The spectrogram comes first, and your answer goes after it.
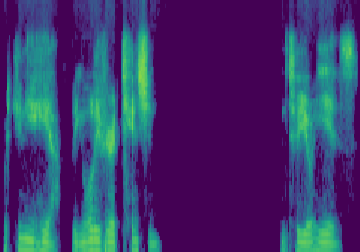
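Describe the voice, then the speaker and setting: A man leading a guided meditation in a slow, soft, calm way with long pauses. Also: mid-range voice, husky, no echo, dull audio.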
